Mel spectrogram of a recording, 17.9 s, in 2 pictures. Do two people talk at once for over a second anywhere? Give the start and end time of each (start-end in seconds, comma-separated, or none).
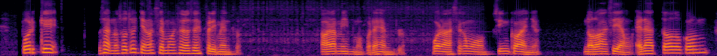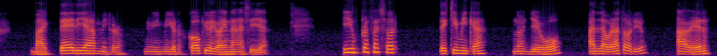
none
